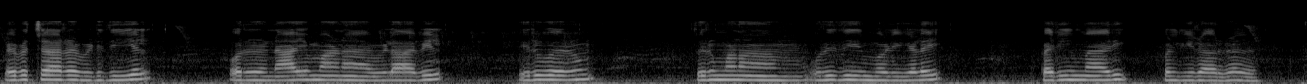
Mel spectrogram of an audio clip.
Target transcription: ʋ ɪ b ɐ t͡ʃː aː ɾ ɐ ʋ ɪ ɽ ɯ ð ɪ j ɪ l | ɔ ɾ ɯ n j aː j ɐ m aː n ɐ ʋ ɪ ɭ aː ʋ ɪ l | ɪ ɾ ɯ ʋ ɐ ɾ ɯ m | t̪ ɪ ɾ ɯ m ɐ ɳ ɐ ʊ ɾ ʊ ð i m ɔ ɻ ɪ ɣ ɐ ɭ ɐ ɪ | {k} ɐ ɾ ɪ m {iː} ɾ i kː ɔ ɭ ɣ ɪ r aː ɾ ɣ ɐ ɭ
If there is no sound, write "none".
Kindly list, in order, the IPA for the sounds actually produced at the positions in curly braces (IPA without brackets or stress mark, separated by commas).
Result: p, aː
